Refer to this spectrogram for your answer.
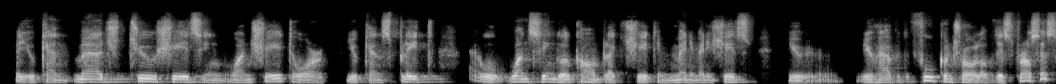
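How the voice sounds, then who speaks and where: In a bright, sharp tone, a man with a medium-pitched voice talks at a fairly slow pace. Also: ordinary pitch variation. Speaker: software presenter. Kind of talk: software demo tutorial. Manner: hesitant, many fillers.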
